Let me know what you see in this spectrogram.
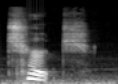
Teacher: and J the CH sound is unvoiced the tongue is pressed to the mid roof of your mouth there is no vibration just a Sharp air sound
